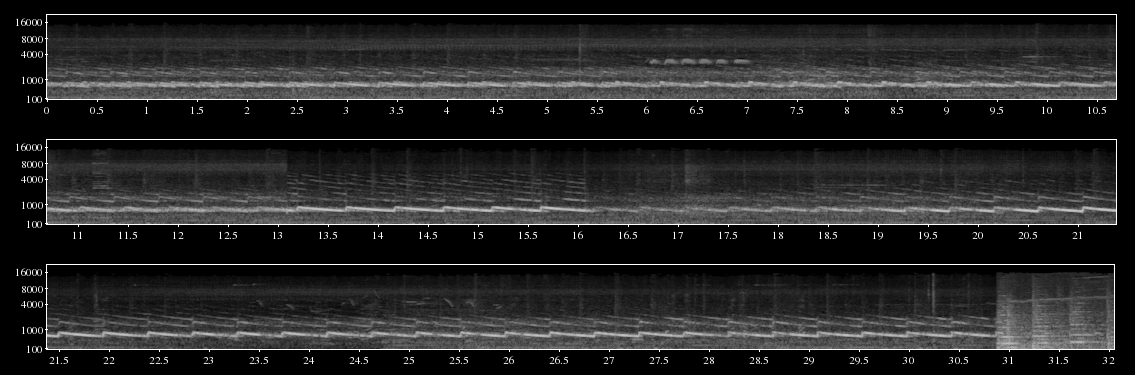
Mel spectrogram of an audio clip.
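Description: Police-style siren sounding throughout, a fast repeating falling wail of about two to three sweeps a second.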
